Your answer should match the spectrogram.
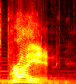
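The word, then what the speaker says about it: Br'iyain: Oh, my name is Brian. It is spelled B R apostrophe I Y A I N. Yeah. All those are silent.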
